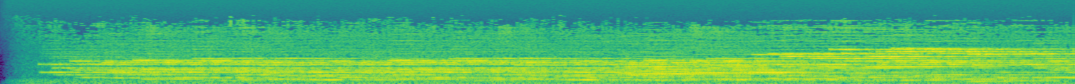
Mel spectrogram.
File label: Toccata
